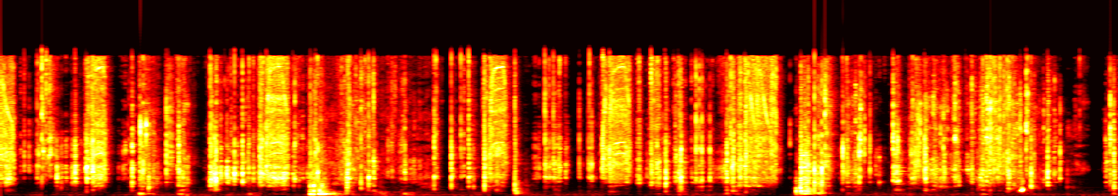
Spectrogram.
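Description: Cordless drill/driver backing Phillips head screws out of a plastic headlight housing, with dense, irregular clicking and rattling of the hard plastic parts.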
